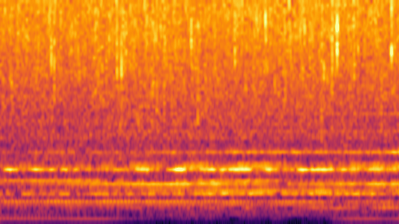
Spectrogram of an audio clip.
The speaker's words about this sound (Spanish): Y te permites relajarte con el hipnótico y agradable sonido de la lluvia.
